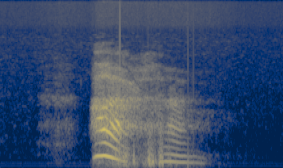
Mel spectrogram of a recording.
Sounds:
Sigh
